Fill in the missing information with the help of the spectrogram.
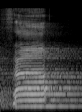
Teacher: सामने की जो दांत होती है वहाँ पर जबान की नोक को लगाने से सा अदा होता है। सा, देखिए आवाज, अगर सा बोल दिए तो ये गलत हो गया, सा नहीं बोलेंगे, सा सा, ये सा की आवाज़ है, सा, इस तरीके से।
